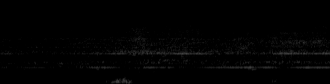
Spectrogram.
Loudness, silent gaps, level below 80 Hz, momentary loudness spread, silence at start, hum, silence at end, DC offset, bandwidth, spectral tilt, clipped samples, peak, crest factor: -56 LUFS; none; -88 dBFS; 7 LU; 0 s; none; 0 s; under 0.1%; over 20 kHz; -1 dB/octave; under 0.1%; -44 dBFS; 14 dB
